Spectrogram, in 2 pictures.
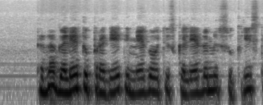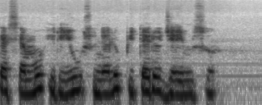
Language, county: Lithuanian, Vilnius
